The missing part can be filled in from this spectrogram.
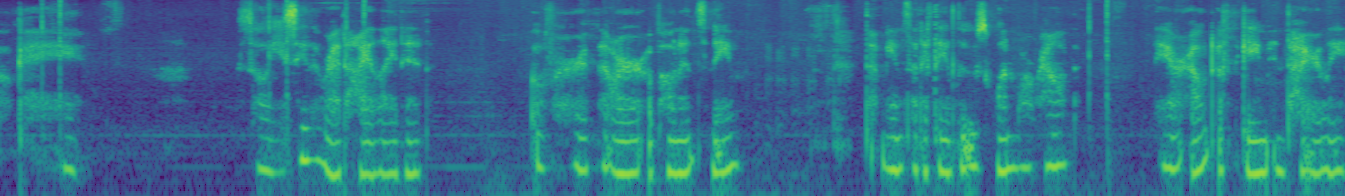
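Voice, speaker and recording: A soft-spoken woman at a medium pitch, monotone and flat, fairly slow with long, frequent pauses, amid noticeable background noise. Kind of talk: gaming ASMR gameplay explanation.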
